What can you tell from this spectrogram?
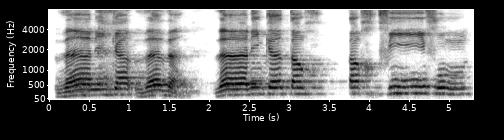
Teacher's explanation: Zal, ujung lidah menyentuh gigi seri atas.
